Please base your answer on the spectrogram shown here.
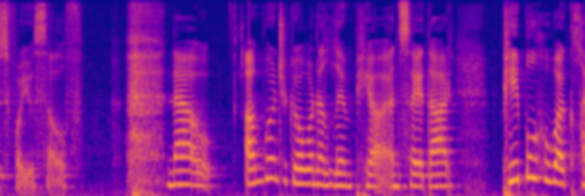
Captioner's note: sighs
